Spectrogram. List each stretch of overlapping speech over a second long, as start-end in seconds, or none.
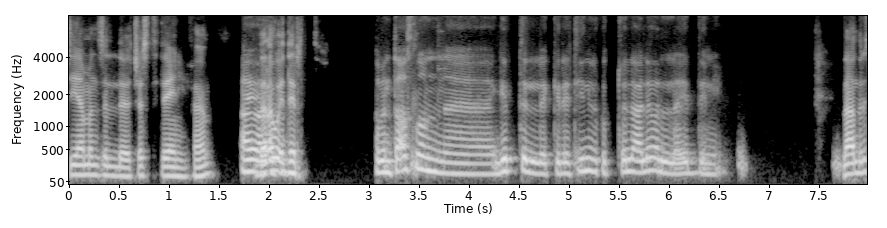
none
